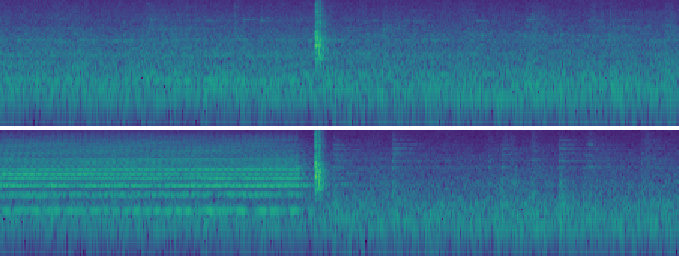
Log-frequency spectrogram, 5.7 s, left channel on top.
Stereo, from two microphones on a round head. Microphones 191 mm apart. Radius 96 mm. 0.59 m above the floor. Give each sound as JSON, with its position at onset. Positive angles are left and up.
{"t": 2.6, "sound": "a clap", "side_deg": -65, "distance_m": 4.0}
